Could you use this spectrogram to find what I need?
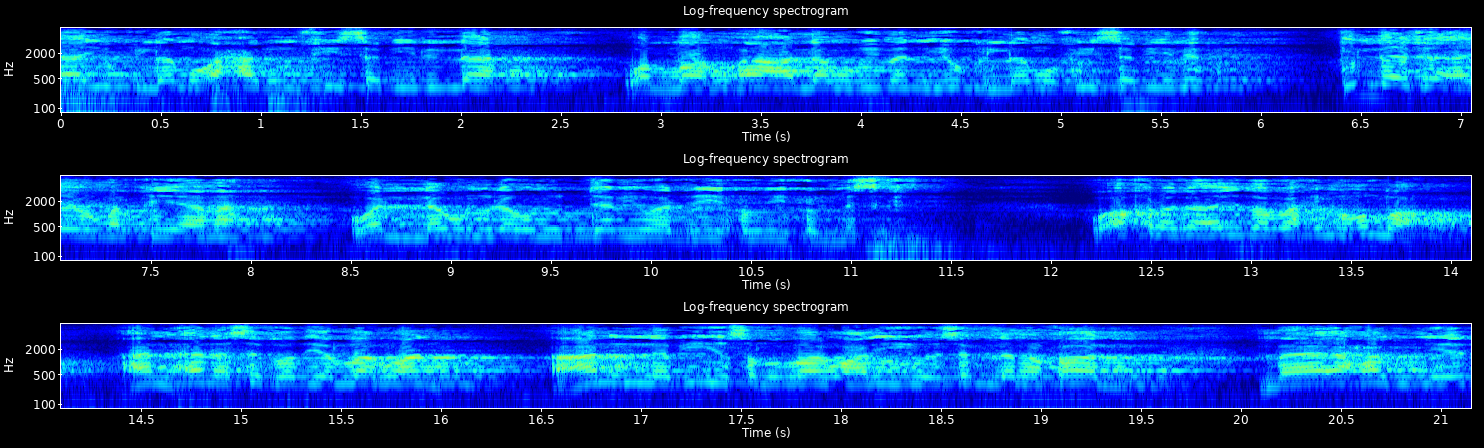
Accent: Egypt; ماذا يريد هؤلاء من بلدنا مصر ومن ولاتها

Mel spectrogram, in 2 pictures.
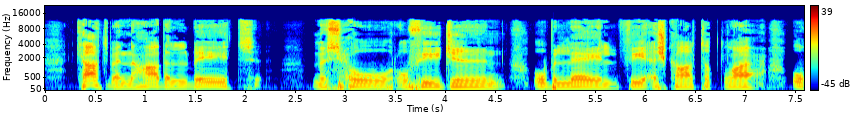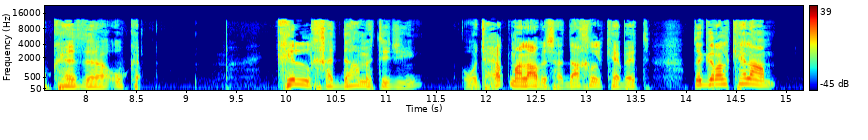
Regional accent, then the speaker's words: Kuwait; في بعض الوافدين عندنا في الكويت

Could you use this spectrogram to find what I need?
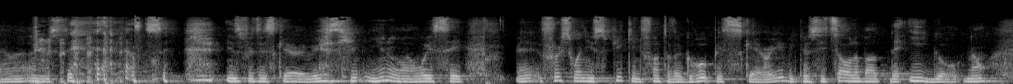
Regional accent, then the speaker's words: France; accent: French; English is a second language; when I speak Italian, my French accent is so strong that I was very shy.

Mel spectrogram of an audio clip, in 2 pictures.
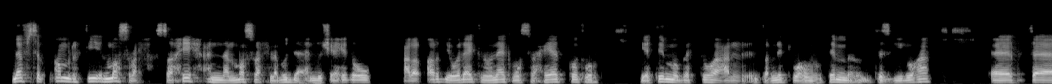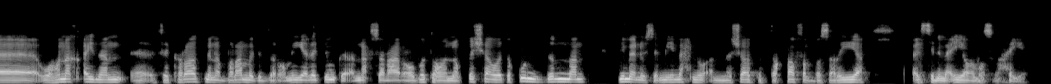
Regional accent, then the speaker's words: Egypt; now in Kuwait; أستاذ الأدب العربي والنقد والفكر، وأنا مصري مقيم في دولة الكويت حيث أعمل.

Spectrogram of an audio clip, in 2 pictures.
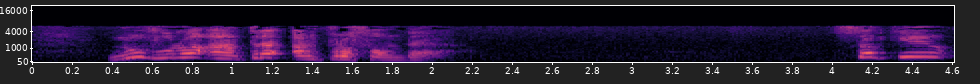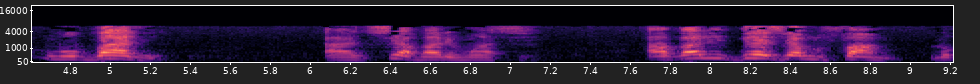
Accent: Paris, Île-de-France, France; moi je suis parisien hein.

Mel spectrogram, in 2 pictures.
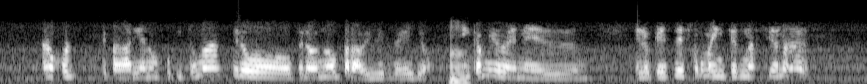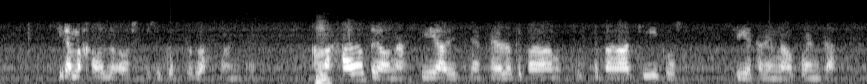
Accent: Japan; como yo provengo de Japón y Japón es la cuna, pues sí, me ha dejado huella.

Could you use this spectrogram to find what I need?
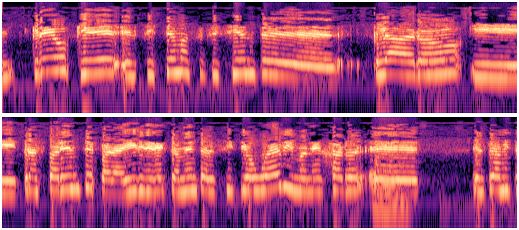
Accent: United States; Yo soy norteamericana, pero soy hija de padres argentinos.

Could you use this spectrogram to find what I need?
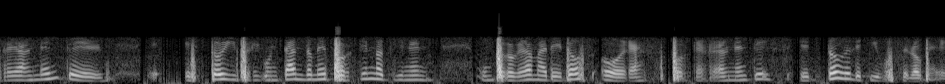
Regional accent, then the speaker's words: Buenos Aires, Argentina; yo tengo 85 años, recuerdo los carnavales que pasaban por mi barrio. Yo soy de era de Villa Crespo, realmente era una belleza.

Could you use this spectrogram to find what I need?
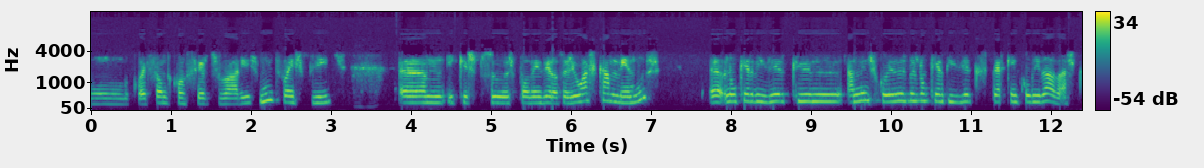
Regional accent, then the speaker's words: Centro, Portugal; eu como nascida e criada na Beira Interior

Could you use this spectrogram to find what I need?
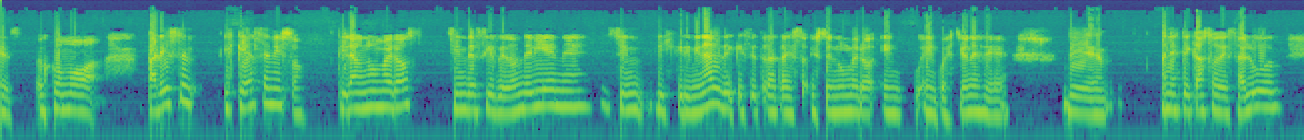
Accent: Bolivia; mi carnet de boliviana y quiero entrar a la Argentina

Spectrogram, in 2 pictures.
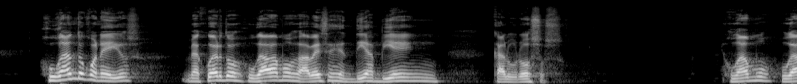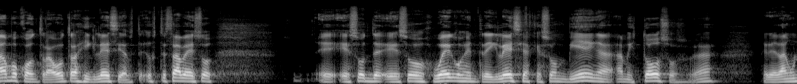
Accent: Cuba; Yo soy de Cuba

